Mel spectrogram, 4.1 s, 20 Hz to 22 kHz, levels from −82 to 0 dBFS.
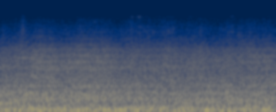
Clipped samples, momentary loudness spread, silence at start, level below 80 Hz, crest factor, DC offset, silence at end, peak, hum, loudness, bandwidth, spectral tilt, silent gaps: under 0.1%; 2 LU; 0 s; -36 dBFS; 14 dB; under 0.1%; 0 s; -16 dBFS; none; -31 LUFS; 14 kHz; -6 dB/octave; none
